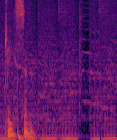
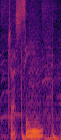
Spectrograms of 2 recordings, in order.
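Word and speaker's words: Jachin: Some people even pronounce it Jason. Others Jasin, Jakin, etc., etc. However you prefer to say it.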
